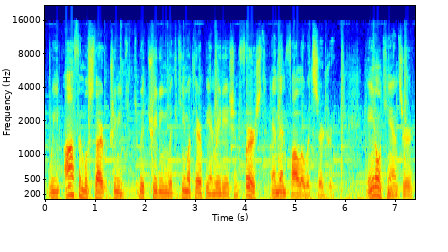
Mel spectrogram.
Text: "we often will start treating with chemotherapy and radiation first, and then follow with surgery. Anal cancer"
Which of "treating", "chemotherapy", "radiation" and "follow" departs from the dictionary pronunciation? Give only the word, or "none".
none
